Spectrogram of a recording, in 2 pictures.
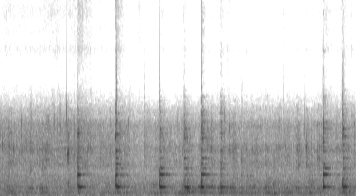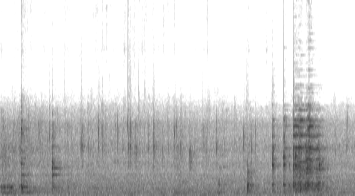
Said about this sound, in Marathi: बारीक केलेलं लसूण आणि हिरव्या मिरचीचा ठेचा टाकून घ्यायचा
